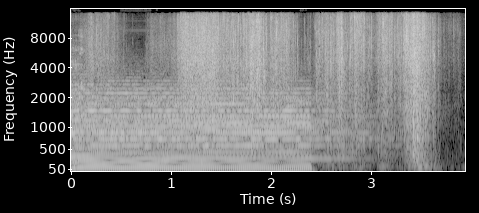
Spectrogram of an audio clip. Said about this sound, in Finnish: Täällä alkoi hirveä rapina. Piti ottaa porkkanat esiin, vähän nälkä. Niin, ei kyllä tainnut olla porkkanoita, mitä sieltä kassista kaivettiin.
